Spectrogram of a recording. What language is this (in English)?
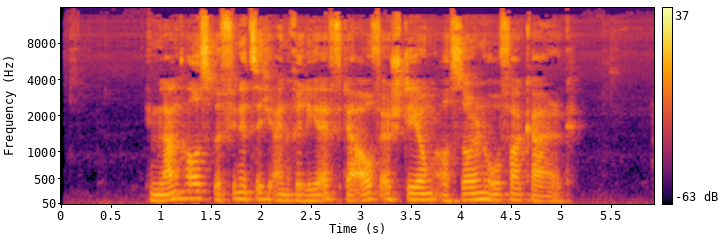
German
